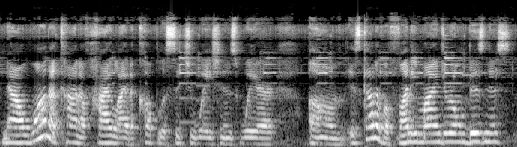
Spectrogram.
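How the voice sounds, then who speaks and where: A woman's voice: mid-range voice, normal speed, darkish tone, a little hiss or hum. Chatty woman podcast host in an echoey room. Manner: chatty and humorous, acts out quotes with a raised voice. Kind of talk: casual solo podcast talk.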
